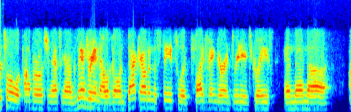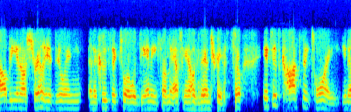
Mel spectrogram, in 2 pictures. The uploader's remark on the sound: got on the phone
